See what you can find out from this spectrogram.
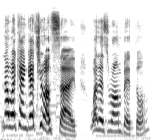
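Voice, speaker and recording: Doting, worried mother, female actor, affectionate and fretting, lively pitch movement, dramatic scene. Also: normal speed, faint music behind, heavily acted. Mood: worried, coaxing.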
